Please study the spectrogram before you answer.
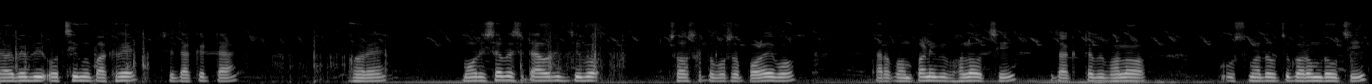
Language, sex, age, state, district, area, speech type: Odia, male, 30-45, Odisha, Malkangiri, urban, spontaneous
